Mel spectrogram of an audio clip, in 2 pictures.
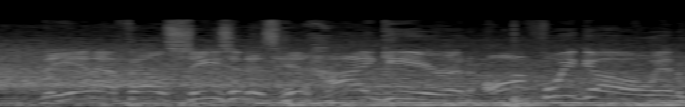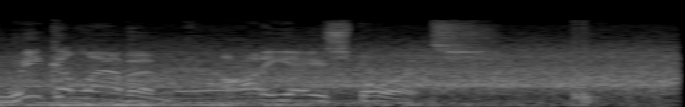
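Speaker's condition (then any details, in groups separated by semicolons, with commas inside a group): No condition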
